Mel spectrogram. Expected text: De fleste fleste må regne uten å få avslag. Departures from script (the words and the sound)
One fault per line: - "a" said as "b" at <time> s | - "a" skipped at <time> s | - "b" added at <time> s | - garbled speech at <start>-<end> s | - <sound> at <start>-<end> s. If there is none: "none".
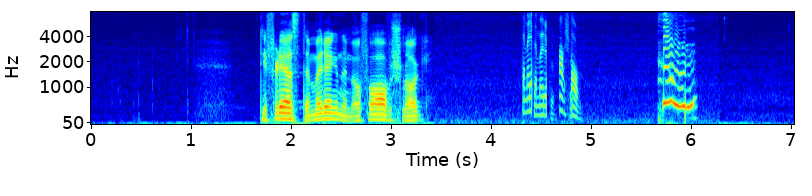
- "fleste" skipped at 2.2 s
- "uten" said as "med" at 2.6 s
- chirp at 4.3-5.0 s
- laugh at 5.7-6.1 s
